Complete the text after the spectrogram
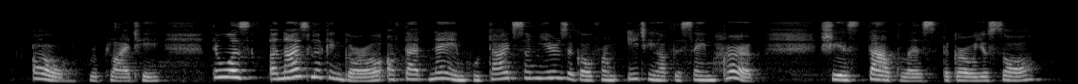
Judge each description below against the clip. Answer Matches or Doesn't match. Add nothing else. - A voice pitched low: Doesn't match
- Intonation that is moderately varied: Doesn't match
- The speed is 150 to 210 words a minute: Matches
